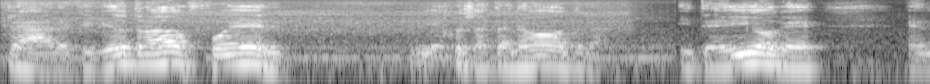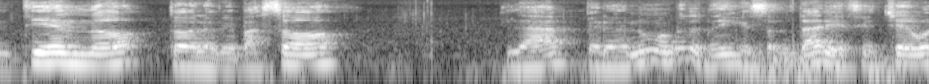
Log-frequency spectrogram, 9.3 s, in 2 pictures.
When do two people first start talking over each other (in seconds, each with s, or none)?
none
